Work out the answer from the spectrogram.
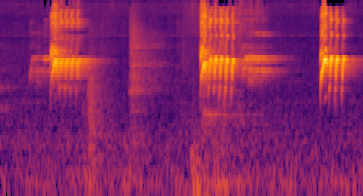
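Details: Canary giving three short bursts of bright, buzzy chirps with quick trilled notes, separated by brief pauses; a faint low background hum underneath.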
